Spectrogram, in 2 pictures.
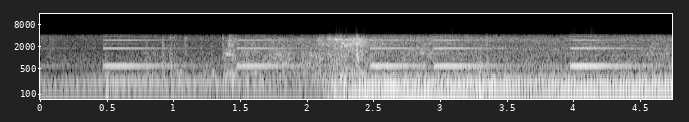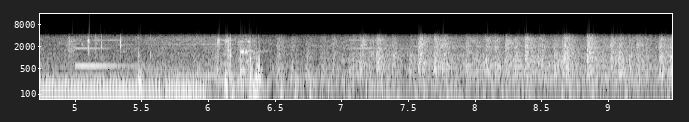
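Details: Cold morning start on a VW 1.8T AWP: engine catches, idles very rough and uneven for a few seconds, then stumbles and stalls, repeatedly; codes 17535/16556 system too rich; fixed by replacing the faulty MAF sensor.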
